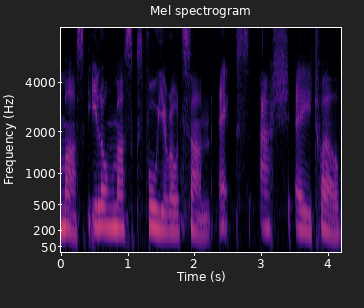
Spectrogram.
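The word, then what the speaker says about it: X Æ A-12: Elon Musk's 4-year-old son, Ash A12, I think his name is pronounced, although it's written a load of squiggles.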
